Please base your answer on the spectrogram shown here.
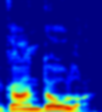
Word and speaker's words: gondola: the fraternity as a gondola with the second syllable emphasized and pronounced long but to return I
